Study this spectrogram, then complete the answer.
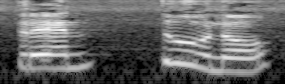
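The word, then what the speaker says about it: trentuno: যেমন 21 21 কে আমরা বলব ভেনতুনো 31 ত্রেতুন 41 কোয়ারানতুন 51 চিনকয়ানতুন 61 সেসানতুন 71 সেতান্তুন 81 অত্যান্তন 91 নবান তুন ঠিক একইভাবে যদি বলি 28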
